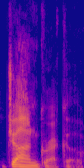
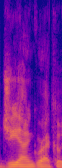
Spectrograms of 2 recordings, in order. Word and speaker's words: Gian Greco: And by the way, we've been mispronouncing our name forever. It's John Greco, really. It's John Greco. Really? Yeah. It's not Gian Greco. It's not Greco.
